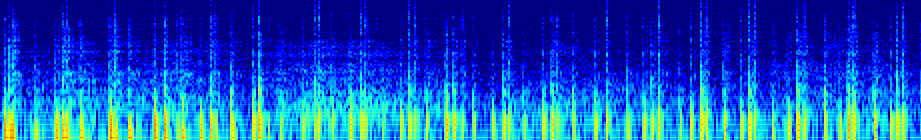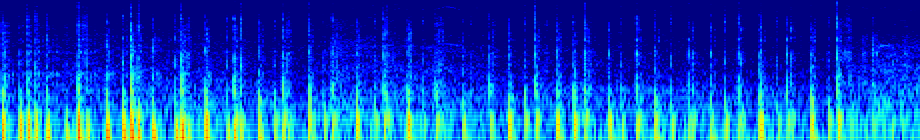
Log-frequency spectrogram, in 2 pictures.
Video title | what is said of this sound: random items ASMR 💿 - tapping, tracing & rambling | It definitely sounds different than the regular case.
